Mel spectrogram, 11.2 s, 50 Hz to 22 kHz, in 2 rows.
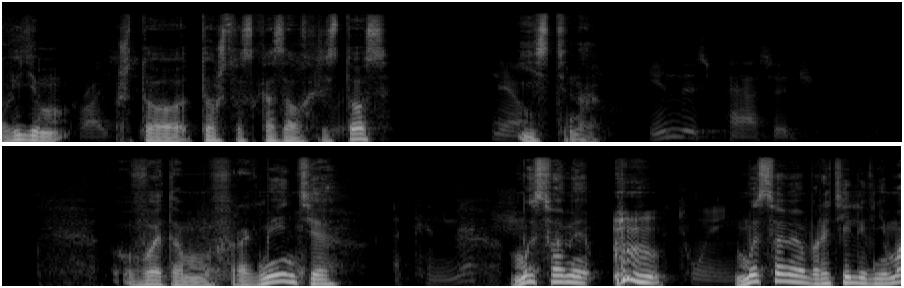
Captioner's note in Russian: откашлялся Оратор 1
